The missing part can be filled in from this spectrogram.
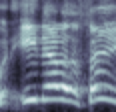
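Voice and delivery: high, loud yelling.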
